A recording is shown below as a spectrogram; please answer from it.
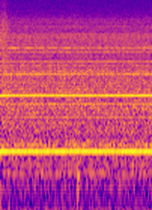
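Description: Near silence: a faint, steady low hum with a thin, steady tone above it.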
